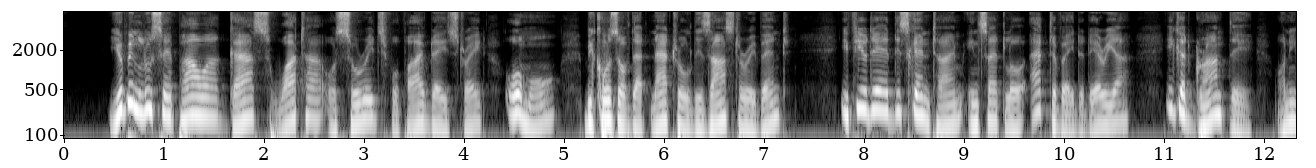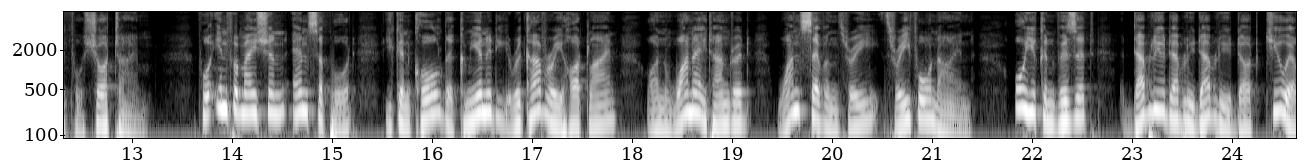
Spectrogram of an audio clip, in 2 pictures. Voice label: yumplatok essential services hardship assistance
